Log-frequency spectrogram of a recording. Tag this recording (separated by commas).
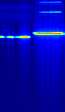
Wild animals, Animal, bird song, Bird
